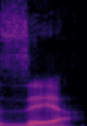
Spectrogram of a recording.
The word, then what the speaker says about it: sehr: That's why it's called Bienen S, because it's pronounced Z, as in super, for example, or sehr.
